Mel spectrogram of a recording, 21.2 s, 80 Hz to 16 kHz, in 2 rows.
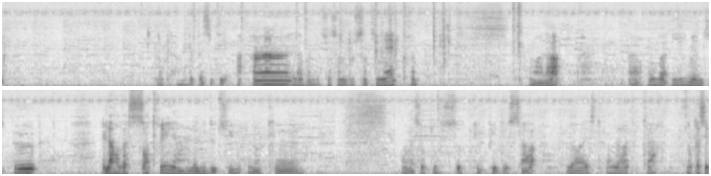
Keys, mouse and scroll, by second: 0.0 click, 3.0-7.7 middle drag, 9.8-16.6 middle drag, 17.2-19.1 drag.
